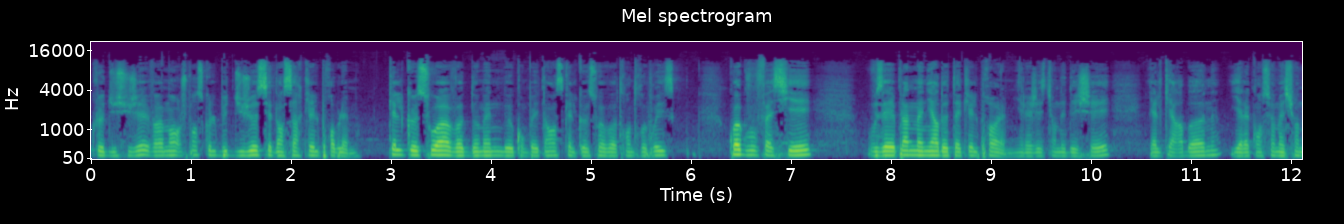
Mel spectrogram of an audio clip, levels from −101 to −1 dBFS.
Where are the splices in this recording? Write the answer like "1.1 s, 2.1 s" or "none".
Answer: none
